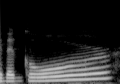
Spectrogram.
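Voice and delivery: "gor" drawn out slowly, vowel held. Shown as a demonstration. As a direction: stretch "gor" long and slow. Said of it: "this is how I might say it".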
